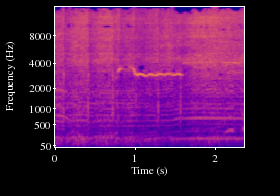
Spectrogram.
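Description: Small off-road dirt bike engines running steadily, with a brief, high, wavering whistle about a second in.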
